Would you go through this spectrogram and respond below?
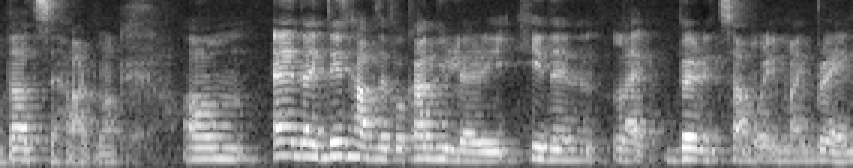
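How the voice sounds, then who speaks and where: Woman chatting in a roomy space. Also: mid-range voice. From Greece. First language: Greek. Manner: chatty and meandering, with frequent fillers and restarts. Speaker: vlogger. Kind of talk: casual talk to camera. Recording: roomy echo.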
